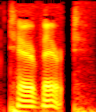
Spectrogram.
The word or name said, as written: Terre-verte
